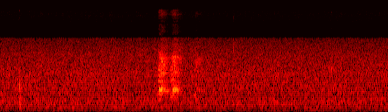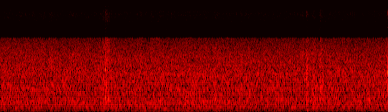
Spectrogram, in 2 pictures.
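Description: Puppies shuffle and rustle on soft bedding.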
